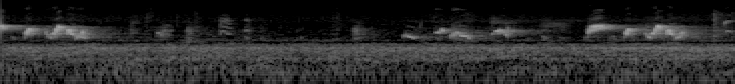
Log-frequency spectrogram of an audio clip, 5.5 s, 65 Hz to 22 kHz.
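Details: Red-whiskered bulbul decoy luring wild birds toward a trap in deep mountains on a cold afternoon, 15 December 2018; short bright warbled phrases in bursts, three groups separated by quiet gaps, steady low background hiss.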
